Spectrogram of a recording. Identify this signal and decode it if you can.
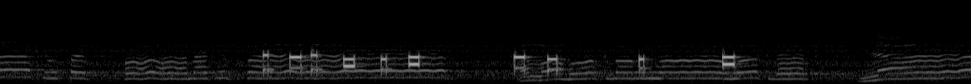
DTMF, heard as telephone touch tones, dialled by hand, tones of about 80 ms. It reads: 353710 51 4 0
